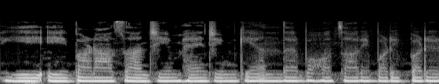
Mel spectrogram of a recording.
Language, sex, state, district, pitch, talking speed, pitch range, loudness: Hindi, female, Chandigarh, Chandigarh, 160 Hz, 175 wpm, 155-160 Hz, -13 LUFS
